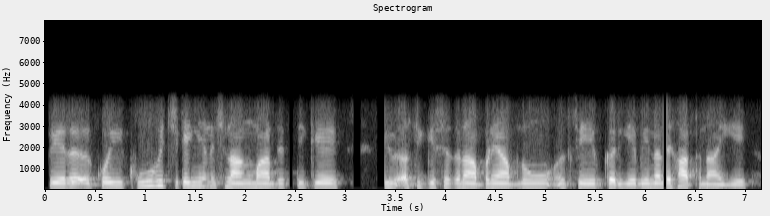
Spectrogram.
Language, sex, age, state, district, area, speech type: Punjabi, female, 45-60, Punjab, Ludhiana, urban, conversation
